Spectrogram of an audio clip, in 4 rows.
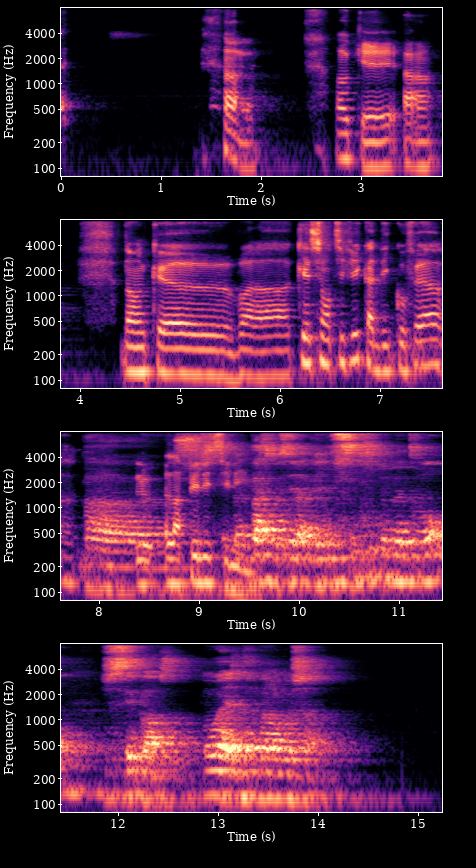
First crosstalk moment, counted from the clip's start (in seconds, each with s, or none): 8.4 s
